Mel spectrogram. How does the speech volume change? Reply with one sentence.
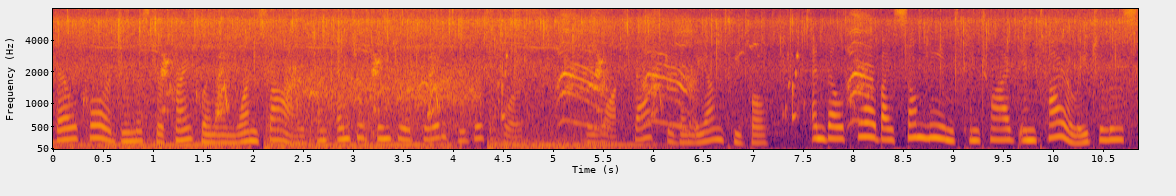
The volume of the speech goes down, then up.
